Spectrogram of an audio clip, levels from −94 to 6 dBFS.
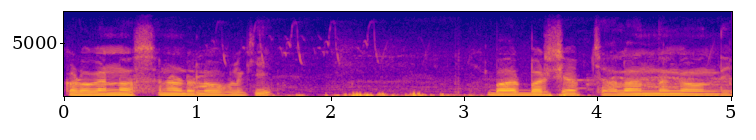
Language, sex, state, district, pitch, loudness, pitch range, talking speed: Telugu, male, Andhra Pradesh, Sri Satya Sai, 140 Hz, -16 LUFS, 135-145 Hz, 110 wpm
